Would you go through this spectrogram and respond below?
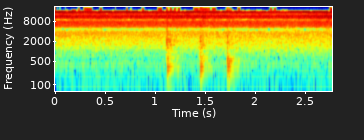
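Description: Tomatoes and a leftover wine marinade go into a hot pot for pot roast, giving a steady loud sizzle with three sharp clatters of stirring or scraping close by.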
